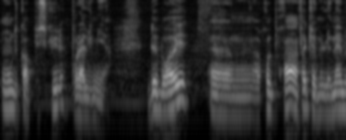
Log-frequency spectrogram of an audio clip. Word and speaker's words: de Broglie: a poussé de breuil alors on l'écrit de broglie mais ça se prononce de breuil à émettre une nouvelle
